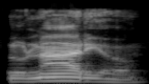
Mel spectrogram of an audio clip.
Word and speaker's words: Lunario: I want to make sure I pronounce the name correctly. The name of the album, Lunario.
